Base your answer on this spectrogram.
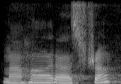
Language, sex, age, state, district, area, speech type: Telugu, female, 18-30, Telangana, Karimnagar, rural, spontaneous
